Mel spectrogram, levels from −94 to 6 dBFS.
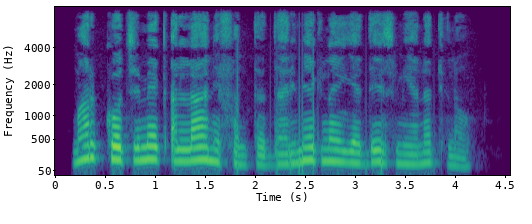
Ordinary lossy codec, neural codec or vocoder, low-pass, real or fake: Opus, 64 kbps; none; 7.2 kHz; real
